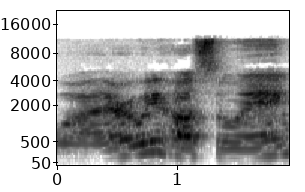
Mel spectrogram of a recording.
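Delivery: very slow, drawn-out, totally serious deadpan voice. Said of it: "he just kinda goes".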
